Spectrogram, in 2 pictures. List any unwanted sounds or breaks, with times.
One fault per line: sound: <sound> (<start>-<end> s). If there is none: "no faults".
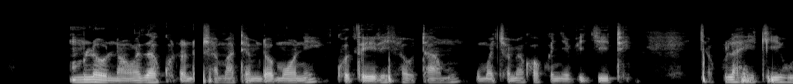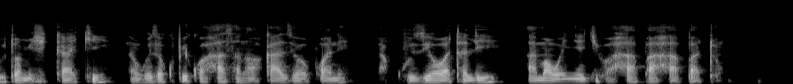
sound: dropout (1.9-2.0 s)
